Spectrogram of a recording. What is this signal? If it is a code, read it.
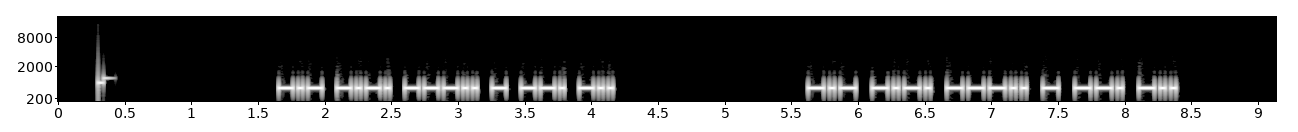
Morse code, heard as a keyed tone, about 31 wpm, 700 Hz. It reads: KC8TGD KC8TGD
